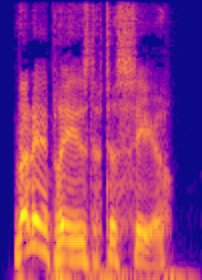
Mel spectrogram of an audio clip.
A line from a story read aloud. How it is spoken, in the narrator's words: said the general to Nekhludoff, uttering the friendly words in a gruff tone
